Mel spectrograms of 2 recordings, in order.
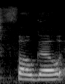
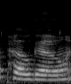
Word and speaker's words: Fogo: this is my firstborn this is Fogo f OG oh not bogo or Pogo as people who said before I think even the vet pronounces it wrong sometimes but this little guy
